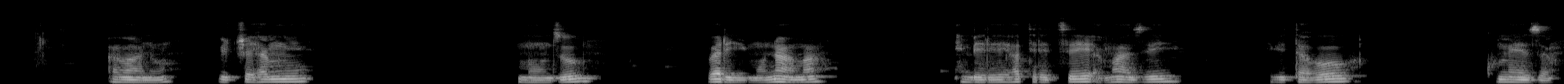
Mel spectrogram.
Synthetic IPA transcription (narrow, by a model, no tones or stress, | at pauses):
aβaːn̥hu | βit͡ʃahamŋe̞ | muːnzu | βaɾimunaːma | imbe̞ɾe̞ɦatʰe̞ɾe̞t͡se̞amaːzi | βitaβo̞ | kʰume̞ːza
